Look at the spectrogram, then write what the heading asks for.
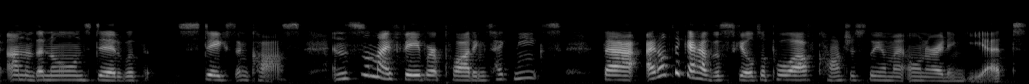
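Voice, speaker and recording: A woman talks through a writing lesson in a casual, filler-heavy way, her voice slightly croaky from just waking up. Her tone is bright and a little high. The recording is somewhat dull and lo-fi. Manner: chatty, many fillers like "like" and "you know". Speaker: writing teacher.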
